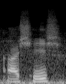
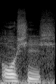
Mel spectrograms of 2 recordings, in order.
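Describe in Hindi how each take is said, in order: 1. पहला स्वर एक लंबा, खुला 'a' है। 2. पहला स्वर 'o' की आवाज़ है। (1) "अगर हम हिंदी में बोल लेंगे" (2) "बंगाली में उसने बोल लेंगे"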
